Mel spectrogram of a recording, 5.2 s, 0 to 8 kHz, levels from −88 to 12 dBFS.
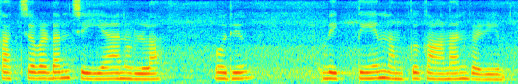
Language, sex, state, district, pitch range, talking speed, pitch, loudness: Malayalam, female, Kerala, Kollam, 200-215 Hz, 80 wpm, 210 Hz, -14 LUFS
